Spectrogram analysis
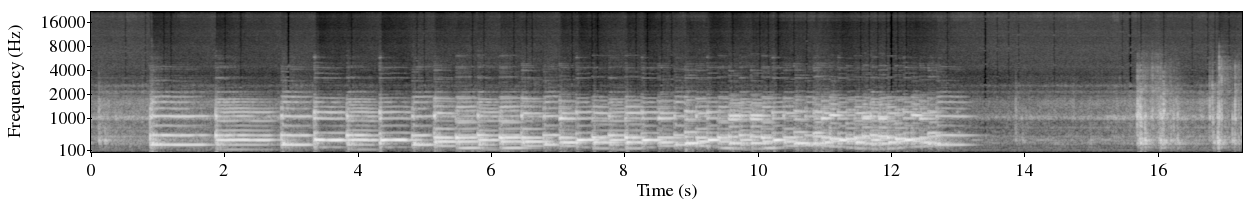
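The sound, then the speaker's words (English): Two musical scales played together, one ascending while the other descends, so the steady stepped notes cross each other. The clear, evenly paced tones run for about twelve seconds before fading to a much quieter tail. “Playing the scales together sounds like this.”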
